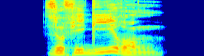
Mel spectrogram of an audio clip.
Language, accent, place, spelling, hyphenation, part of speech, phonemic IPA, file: German, Germany, Berlin, Suffigierung, Suf‧fi‧gie‧rung, noun, /zʊfiˈɡiːʁʊŋ/, De-Suffigierung.ogg
- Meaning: suffixation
